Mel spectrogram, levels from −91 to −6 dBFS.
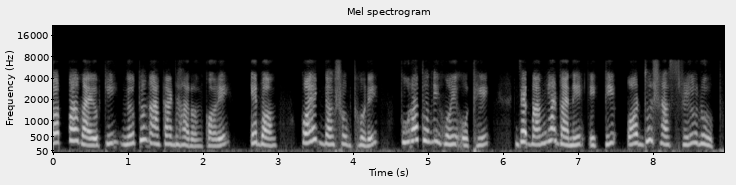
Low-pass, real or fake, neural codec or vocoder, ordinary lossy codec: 7.2 kHz; fake; codec, 16 kHz, 1 kbps, FreqCodec, smaller model; none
